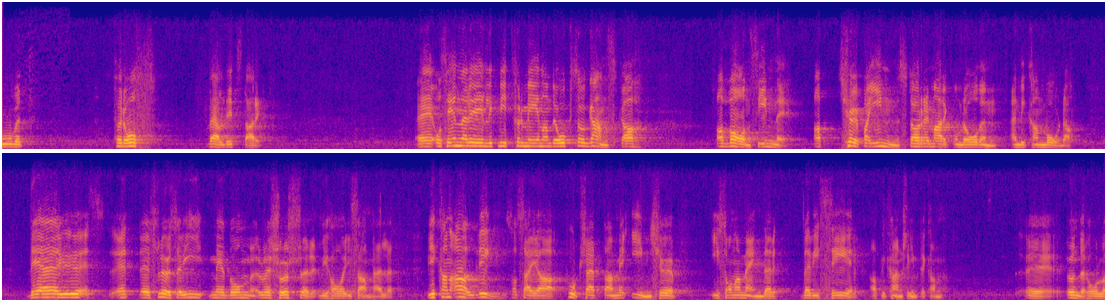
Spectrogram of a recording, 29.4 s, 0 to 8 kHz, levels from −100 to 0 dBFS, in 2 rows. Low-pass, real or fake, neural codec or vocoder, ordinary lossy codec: 7.2 kHz; real; none; Opus, 24 kbps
